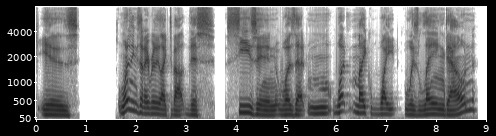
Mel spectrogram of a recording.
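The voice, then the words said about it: Voice sounds sick with a cold. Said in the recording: “You probably hear my voice. I've got a little bit of a cold... you'll probably hear it in my voice throughout the recording”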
